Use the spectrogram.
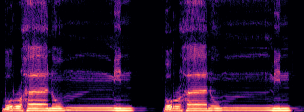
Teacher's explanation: التنوين وجاء بعده حرف الميم وهو حرف إدغام بغنة، والواجب هنا أن نسقط التنوين من اللفظ وأن نقف على حرف الميم الذي بعده بغنة زمنها حركتان وأن نشدد حرف الميم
